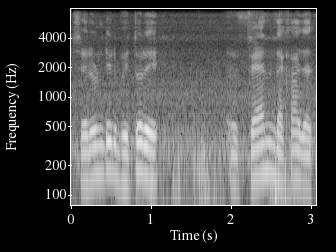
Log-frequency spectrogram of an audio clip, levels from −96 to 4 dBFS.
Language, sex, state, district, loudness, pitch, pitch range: Bengali, male, West Bengal, Alipurduar, -16 LUFS, 140 Hz, 130-155 Hz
